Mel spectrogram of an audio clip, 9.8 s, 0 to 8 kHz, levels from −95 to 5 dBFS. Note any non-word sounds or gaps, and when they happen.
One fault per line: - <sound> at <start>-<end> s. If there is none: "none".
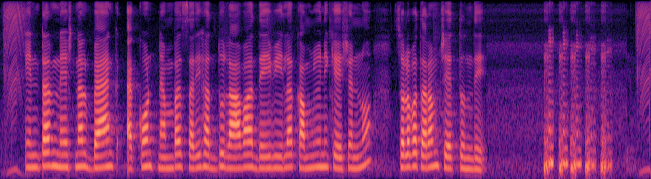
- laugh at 8.2-9.2 s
